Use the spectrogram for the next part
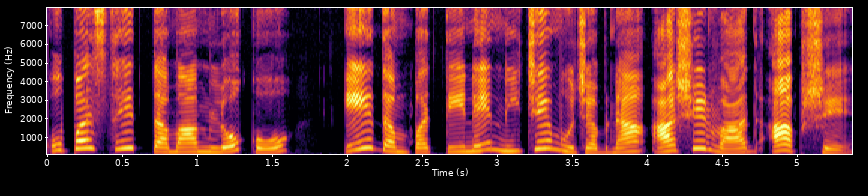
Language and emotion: Gujarati, neutral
